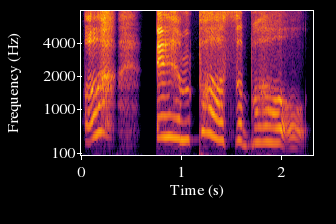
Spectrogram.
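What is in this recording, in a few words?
Vox Dead, English; Aisha; kingsraid; voices heroes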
